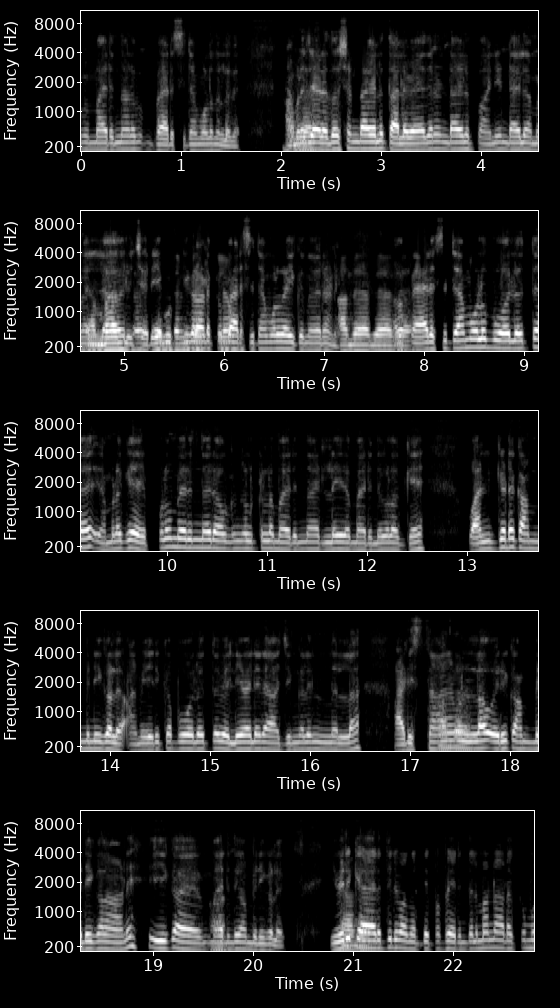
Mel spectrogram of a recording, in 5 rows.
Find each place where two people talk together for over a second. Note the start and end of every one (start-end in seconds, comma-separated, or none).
4.6-6.1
